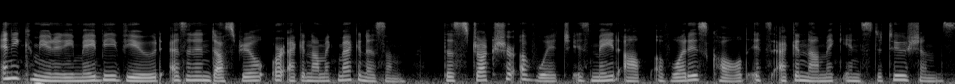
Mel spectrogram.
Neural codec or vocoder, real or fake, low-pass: none; real; 7.2 kHz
